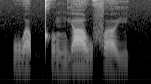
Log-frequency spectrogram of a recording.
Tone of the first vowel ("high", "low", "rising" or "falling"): rising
